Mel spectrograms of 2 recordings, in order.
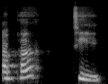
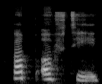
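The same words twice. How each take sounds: First: "Cup of tea" run together as "cuppa tea"; American reduced "of". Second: "Cup of tea" with "of" fully sounded, v included; basic full pronunciation. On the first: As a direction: drop the v of "of" in "Cup of tea", leaving a schwa. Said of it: "We delete the off completely". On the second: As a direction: keep every word of "Cup of tea" distinct. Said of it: "we don't say it as Americans this way". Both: Shown as a demonstration.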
